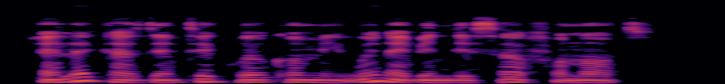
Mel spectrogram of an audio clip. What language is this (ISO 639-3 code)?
pcm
